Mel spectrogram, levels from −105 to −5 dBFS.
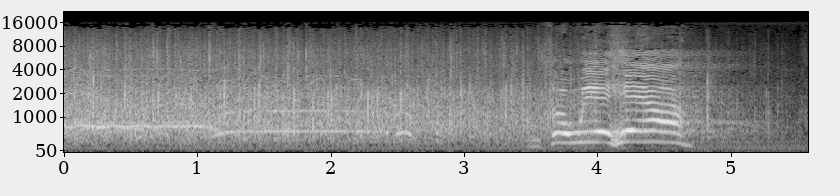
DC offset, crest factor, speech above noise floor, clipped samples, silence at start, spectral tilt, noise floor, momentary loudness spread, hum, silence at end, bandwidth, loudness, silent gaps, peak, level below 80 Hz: under 0.1%; 16 dB; 29 dB; under 0.1%; 0 s; -1.5 dB/octave; -48 dBFS; 14 LU; none; 0.3 s; 16 kHz; -23 LUFS; none; -8 dBFS; -66 dBFS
